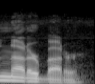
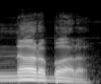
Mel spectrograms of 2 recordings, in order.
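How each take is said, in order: First: The first word ends with an r sound. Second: The first word ends in a plain vowel. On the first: The speaker calls it wrong. "not a nutter butter" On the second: The speaker calls it right. "you got to pronounce it nutta butter"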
